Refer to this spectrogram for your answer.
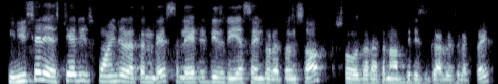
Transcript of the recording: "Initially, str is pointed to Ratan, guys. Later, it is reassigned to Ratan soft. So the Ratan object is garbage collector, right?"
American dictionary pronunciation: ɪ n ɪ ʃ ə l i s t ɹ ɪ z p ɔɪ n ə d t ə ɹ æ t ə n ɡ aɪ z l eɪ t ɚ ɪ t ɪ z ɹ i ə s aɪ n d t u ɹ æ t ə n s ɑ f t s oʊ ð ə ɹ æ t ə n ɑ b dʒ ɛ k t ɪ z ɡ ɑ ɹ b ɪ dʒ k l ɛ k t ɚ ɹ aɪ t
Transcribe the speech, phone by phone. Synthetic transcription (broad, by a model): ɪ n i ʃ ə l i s t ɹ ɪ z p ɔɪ n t t ə t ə n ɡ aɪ s l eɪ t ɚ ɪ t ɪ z ɹ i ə s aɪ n t u ɹ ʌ t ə n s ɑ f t s oʊ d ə ɹ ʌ t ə n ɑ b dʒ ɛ t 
